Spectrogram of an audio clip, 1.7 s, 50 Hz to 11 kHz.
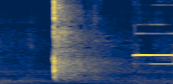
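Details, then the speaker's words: Sharp click, then a short high steady beep as a VETESE-S6200 anesthesia machine is switched on with its power button, just before its roughly 3-second self-test. "Okay, now I will start the introduction for the machine functions. First, we will start the machine by this button."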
